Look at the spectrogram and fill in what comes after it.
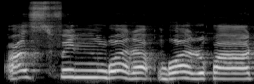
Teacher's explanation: غرقا، جب بھی دو زبر پہ دو زبر آتی ہے نا، اس کے بعد ہم وقف کرتے ہیں تو اس کو غرقن کی بدلے غرقا پڑھیں گے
